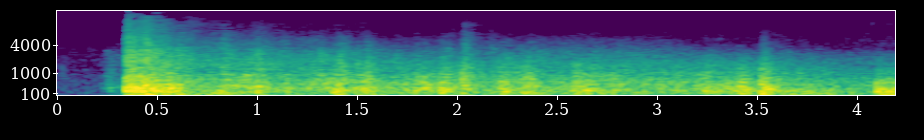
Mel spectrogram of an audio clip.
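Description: Thunder from a close lightning strike: a sudden loud crack about a third of a second in, then a rolling rumble with a few sharper cracks in it.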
